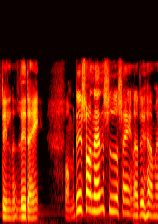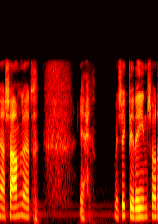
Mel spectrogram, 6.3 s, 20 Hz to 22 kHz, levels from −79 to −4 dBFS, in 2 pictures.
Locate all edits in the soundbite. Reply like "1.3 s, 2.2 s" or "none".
1.3 s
